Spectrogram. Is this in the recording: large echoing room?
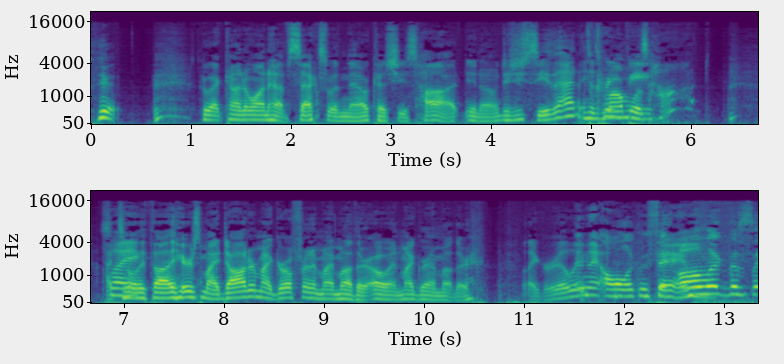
no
